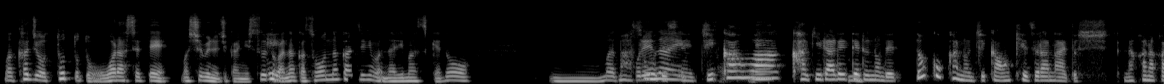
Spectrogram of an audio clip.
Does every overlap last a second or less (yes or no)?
no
